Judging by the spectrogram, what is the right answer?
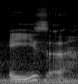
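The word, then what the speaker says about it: Eiza: pronunciation right i mean technically i think it should be pronounced aiza aiza because i i'm pretty sure in spanish you pronounce everything unless you know like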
